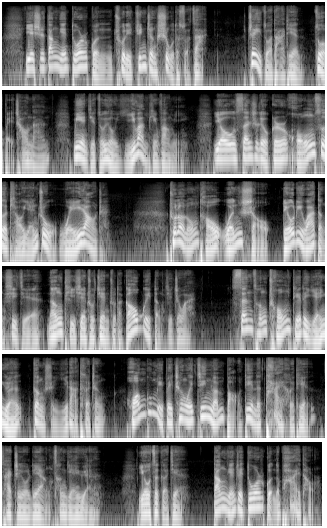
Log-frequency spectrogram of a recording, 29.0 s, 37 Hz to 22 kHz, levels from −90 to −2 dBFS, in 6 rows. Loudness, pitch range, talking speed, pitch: -16 LUFS, 85-140 Hz, 245 characters per minute, 100 Hz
